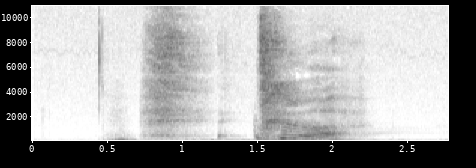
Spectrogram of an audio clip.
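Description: A voice imitates a sneeze: a quick, sharp breath in, then a loud, drawn-out "achoo" with a falling tone, alone with no other talking.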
